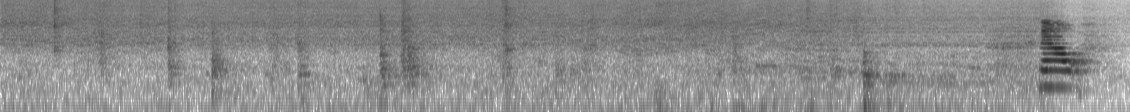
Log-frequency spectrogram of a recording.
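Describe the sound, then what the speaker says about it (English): Rented wallpaper removal steamer running with a steady broad hiss, joined by faint scattered taps and knocks, then a brief louder rush and sputter near the end. "So we are going to get right to the wallpaper steaming"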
